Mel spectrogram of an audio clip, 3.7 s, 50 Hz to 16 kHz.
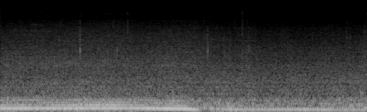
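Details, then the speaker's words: Mk2 Jetta just lowered on new suspension, driving over bumps: steady road and engine drone with revs easing off, no clunks or rattles; suspension sounds tight and feels more responsive. "and I don't hear any weird clunks rattles nothing like that"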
